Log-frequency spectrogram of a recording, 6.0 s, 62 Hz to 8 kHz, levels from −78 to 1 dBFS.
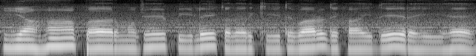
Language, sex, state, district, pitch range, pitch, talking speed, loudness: Hindi, male, Madhya Pradesh, Katni, 120-135 Hz, 125 Hz, 110 wpm, -16 LUFS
